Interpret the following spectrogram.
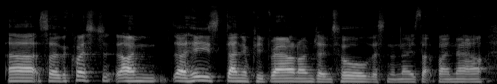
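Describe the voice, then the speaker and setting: A man co-hosting a podcast in casual chat, quick and joking with self-aware banter. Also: medium pitch, little pitch movement. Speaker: podcast co-host.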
